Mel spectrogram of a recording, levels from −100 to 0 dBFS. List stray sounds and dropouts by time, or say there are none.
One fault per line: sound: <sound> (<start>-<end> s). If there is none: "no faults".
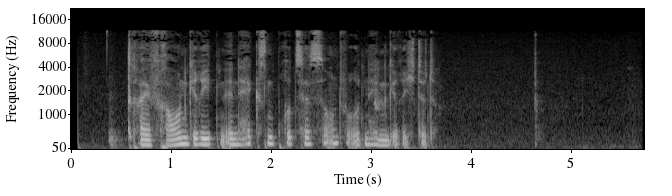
sound: thud (4.6-4.8 s)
